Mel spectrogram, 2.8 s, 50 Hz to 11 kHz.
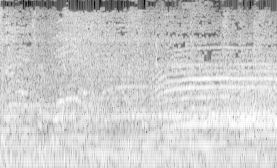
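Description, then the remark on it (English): A large crowd at a singer's concert cheers loudly and continuously for a 7-year-old girl from the front row singing on stage with him. Whoops, yells and shouts rise out of a dense roar of voices that stays at a steady, high level throughout. “Crowd's going crazy for her.”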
